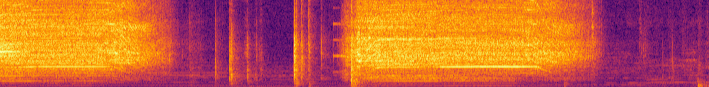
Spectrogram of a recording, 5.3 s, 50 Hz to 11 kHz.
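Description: Power screwdriver removing two T10 screws from the underside of an Xbox One X console, two sustained whirring bursts with a brief clatter between them, close and loud.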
